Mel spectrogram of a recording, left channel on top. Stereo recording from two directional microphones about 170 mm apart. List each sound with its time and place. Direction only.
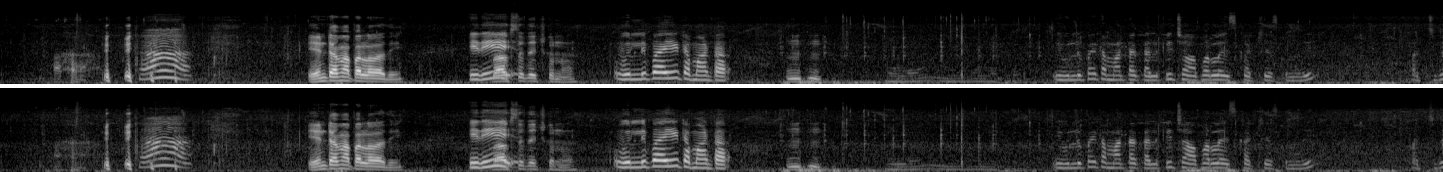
1.0 s speech: 10° right (ahead or behind)
1.5 s speech: 30° left (ahead or behind)
3.1 s speech: 10° right (ahead or behind)
4.7 s speech: 75° right (ahead or behind)
5.1 s speech: centre (ahead or behind)
6.1 s speech: 80° right
7.9 s speech: 5° right (ahead or behind)
10.8 s speech: 15° left (ahead or behind)
11.6 s speech: 5° right (ahead or behind)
